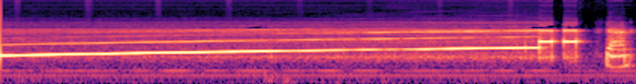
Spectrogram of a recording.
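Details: AED charging tone during a cardiac arrest training scenario with bystander CPR in progress: a steadily rising electronic whine of a training defibrillator charging after a "shock advised" prompt, ending in short beeps before "push to shock".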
